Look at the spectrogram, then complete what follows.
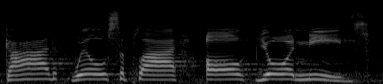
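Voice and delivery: very slow, each word weighed and driven home; slow emphatic proclamation. Acted. Preacher to the congregation, slow and emphatic. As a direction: lay the promise down word by word.

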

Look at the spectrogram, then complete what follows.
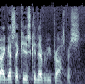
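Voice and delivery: mock-gloomy, low and soft; defeated sigh. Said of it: "and then we go".

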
